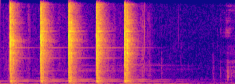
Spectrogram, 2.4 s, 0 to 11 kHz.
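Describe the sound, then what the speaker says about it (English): Five sharp, ringing hammer blows in quick even succession, knocking the cutter head out of a DeWalt DW735 planer, close and loud with a metallic ring, then quiet. "I'm going to try to bang it out with that"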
